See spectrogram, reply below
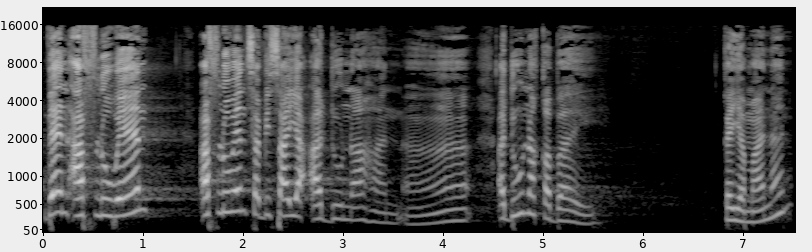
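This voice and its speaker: A woman from the Philippines delivers a sermon in a bright, high voice, hopping between English and local tongues. She keeps checking in with the congregation by ending lines on "no?". Her words ring out with a long church-hall reverb. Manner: tags nearly every phrase with a questioning "no?". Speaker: preacher.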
